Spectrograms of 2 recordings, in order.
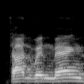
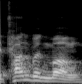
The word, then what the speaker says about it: Tanwin Mung: Tanwin Mang does get the chat. I should say Tanwin Mung. That's the correct way of pronouncing his name.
